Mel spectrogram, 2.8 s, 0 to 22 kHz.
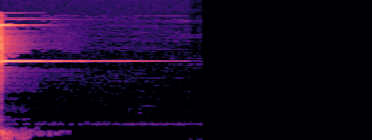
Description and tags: One-shot from Versilian Studios Chamber Orchestra 2: Community Edition sampling project.
Instrument family: Percussion
Instrument: Glockenspiel
Note: C7
Midi note: 96
Midi velocity (center): 63
Room type: Band Rehearsal Room
Microphone: 2x SM-57 spaced pair, 1x AKG Pro 37 Overhead
c7, glockenspiel, midi-note-96, midi-velocity-63, multisample, percussion, single-note, vsco-2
